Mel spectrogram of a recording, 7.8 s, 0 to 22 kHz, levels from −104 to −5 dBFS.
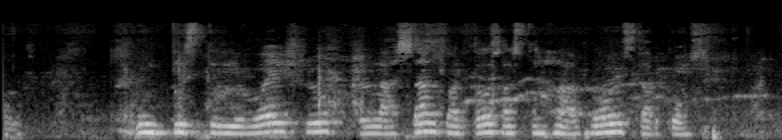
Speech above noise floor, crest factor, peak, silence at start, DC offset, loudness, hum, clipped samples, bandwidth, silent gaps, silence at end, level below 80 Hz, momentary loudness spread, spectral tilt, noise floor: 32 dB; 16 dB; -16 dBFS; 0.05 s; under 0.1%; -32 LUFS; none; under 0.1%; 11 kHz; none; 0.15 s; -60 dBFS; 12 LU; -7.5 dB/octave; -63 dBFS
